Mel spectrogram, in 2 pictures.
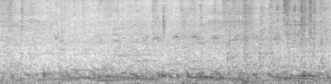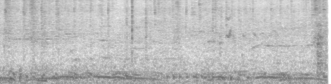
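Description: Gorra pigeons coo close by in a continuous, overlapping run of low, rolling calls, steady throughout and with no voices.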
